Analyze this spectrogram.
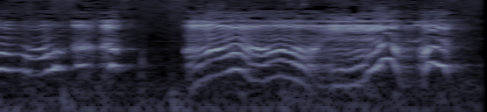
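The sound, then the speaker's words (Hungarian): A voice imitates a baby crying: a few short, choppy wails, then a longer, louder wavering wail whose pitch bends up and down before breaking off. “Tehát így sír a baba.”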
